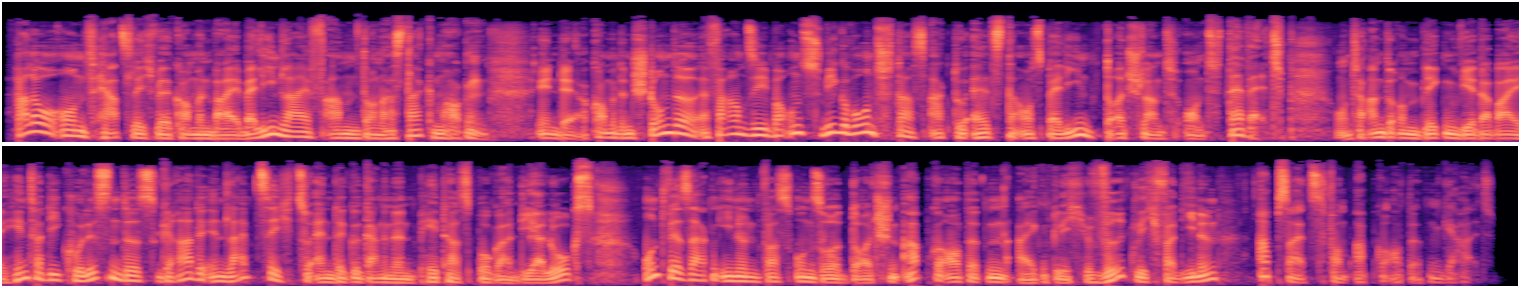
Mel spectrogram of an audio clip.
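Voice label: German, male, fast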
